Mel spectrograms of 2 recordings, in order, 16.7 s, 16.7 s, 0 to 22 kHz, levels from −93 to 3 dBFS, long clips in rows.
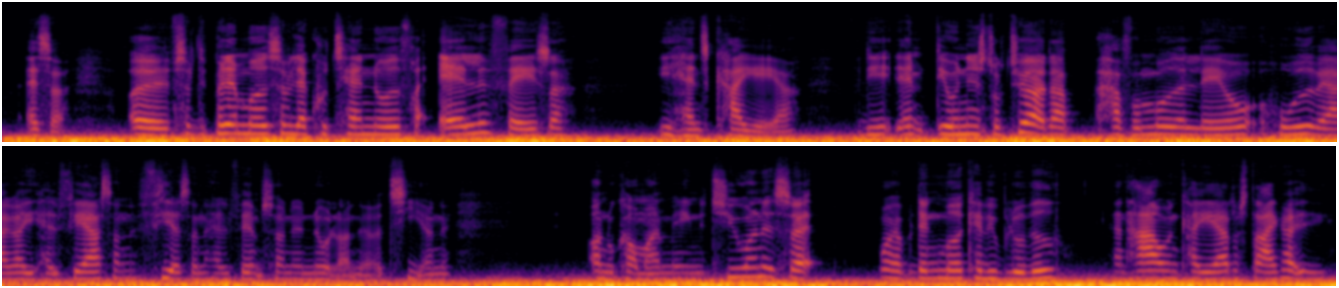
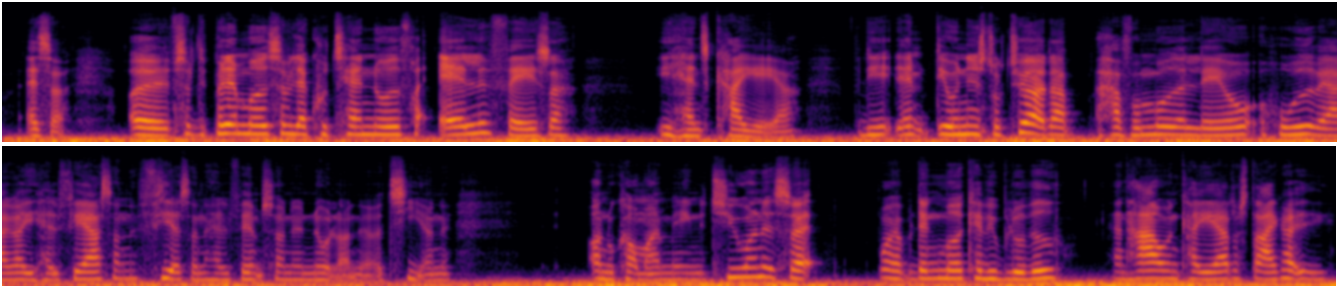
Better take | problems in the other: second | low rumble; loud; throughout; 8 dB below the speech; faint in the second

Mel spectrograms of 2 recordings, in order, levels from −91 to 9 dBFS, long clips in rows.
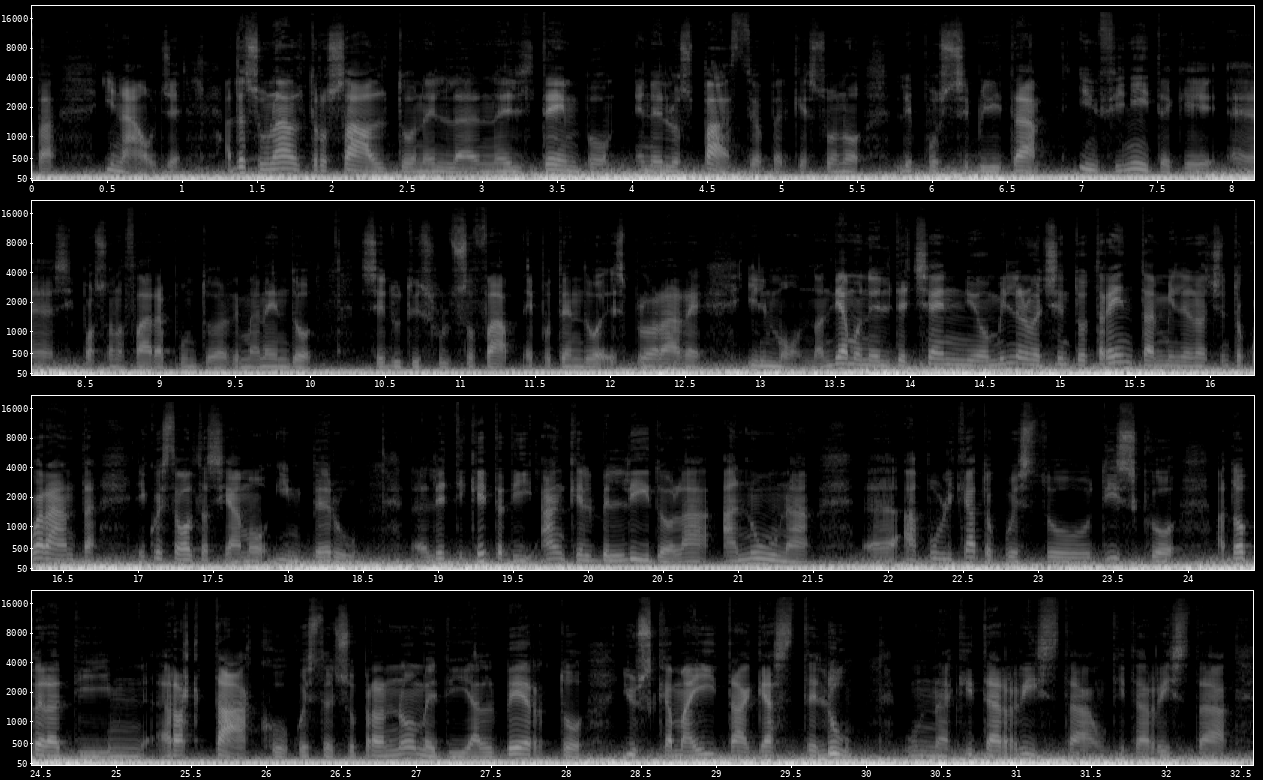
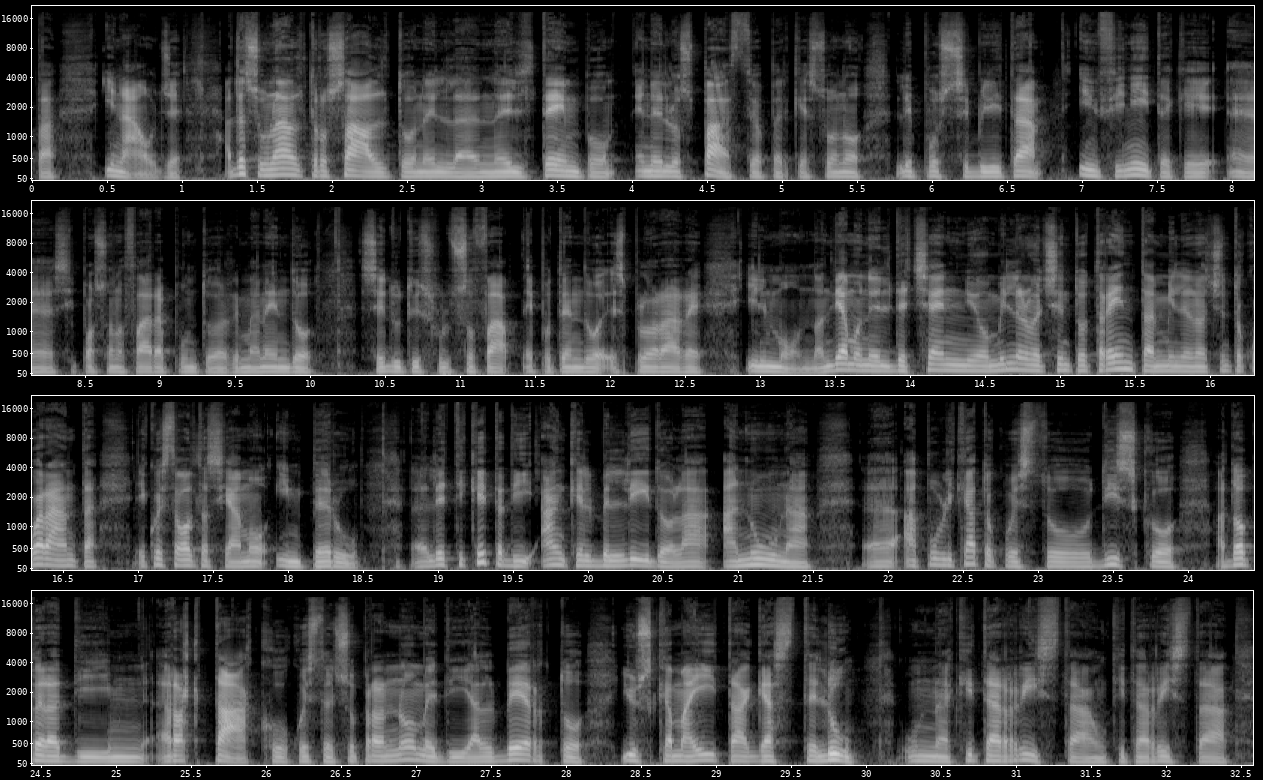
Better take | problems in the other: second | low rumble; loud; throughout; as loud as the speech

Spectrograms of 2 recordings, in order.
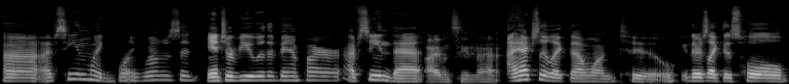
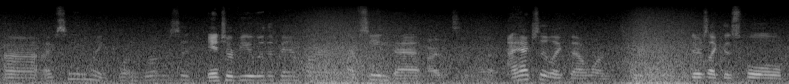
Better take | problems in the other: first | wind noise on the microphone; heavy; 3 dB below the speech

